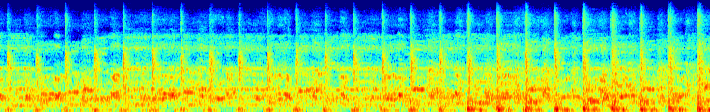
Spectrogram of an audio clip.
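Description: Chechen zikr: a group of men chanting together in unison, over a sharp rhythmic beat. The beat quickens to about two a second and grows louder in the second half.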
